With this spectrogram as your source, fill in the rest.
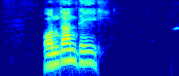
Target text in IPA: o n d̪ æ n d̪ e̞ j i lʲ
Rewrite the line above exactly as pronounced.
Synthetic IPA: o n d̪ a n d̪ e̞ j i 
